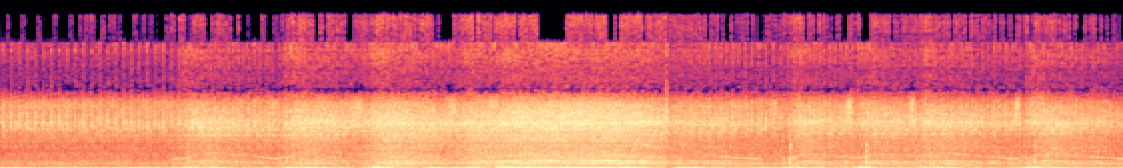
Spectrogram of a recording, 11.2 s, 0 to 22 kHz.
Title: Volvo 940 engine knock on sharp acceleration from idle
